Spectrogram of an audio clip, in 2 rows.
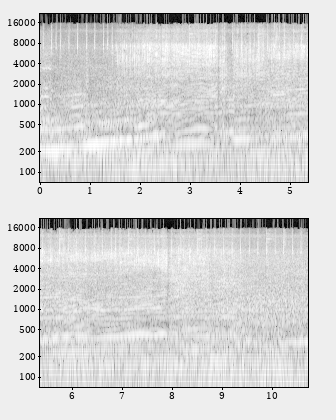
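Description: Chevrolet C6 Corvette V8 at full throttle, heard from inside the cabin, pulling hard from a 40 mph roll. The revs climb, break for an upshift about four seconds in, climb again more slowly, and ease off near the end.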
